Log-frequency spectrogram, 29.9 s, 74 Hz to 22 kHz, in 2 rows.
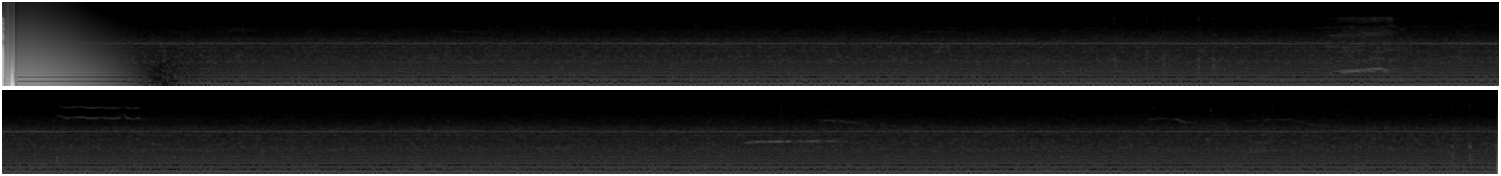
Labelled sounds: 9.1	10.8	killer whale, Bigg's (transient), Gulf of Alaska transient, 1.8 to 2.9 kHz
23.0	24.5	killer whale, Bigg's (transient), Gulf of Alaska transient, 1.6 to 2.9 kHz
26.4	28.6	killer whale, Bigg's (transient), Gulf of Alaska transient, 1.8 to 3.3 kHz

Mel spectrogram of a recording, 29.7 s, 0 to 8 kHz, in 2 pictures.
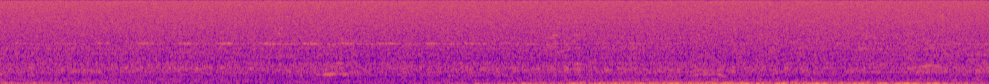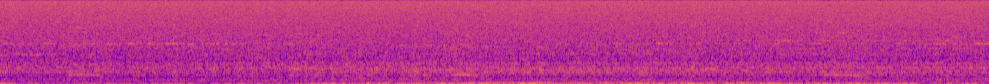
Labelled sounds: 2.1	2.3	vessel noise, 1.5 to 1.7 kHz

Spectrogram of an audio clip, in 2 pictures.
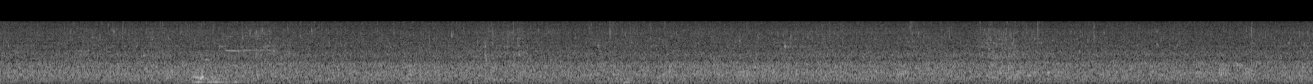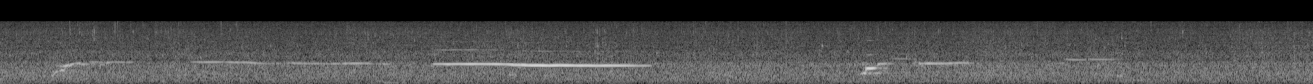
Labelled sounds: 2.3	2.7	humpback whale, 1.8 to 1.9 kHz
13.7	14.4	humpback whale, 0.78 to 1.1 kHz
15.1	16.3	humpback whale, 0.91 to 1.1 kHz
17.4	19.3	humpback whale, 0.78 to 2.0 kHz
21.8	22.8	humpback whale, 0.78 to 1.4 kHz
23.8	24.3	humpback whale, 1.1 to 1.2 kHz

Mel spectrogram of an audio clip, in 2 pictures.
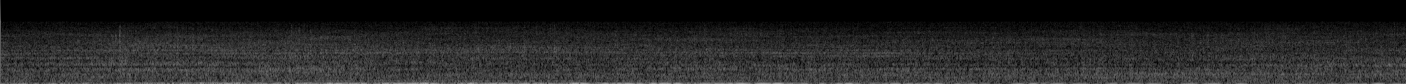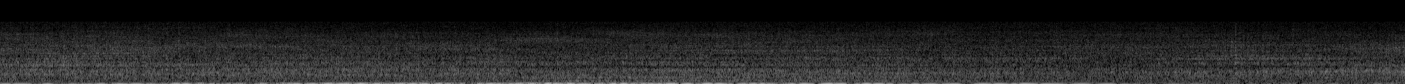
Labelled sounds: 16.3	16.6	vessel noise, 3.9 to 4.1 kHz

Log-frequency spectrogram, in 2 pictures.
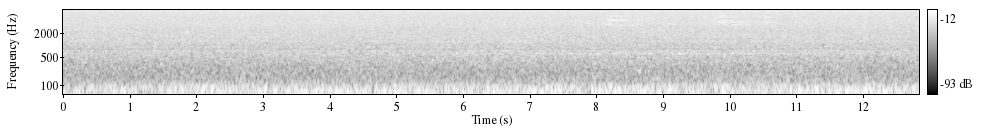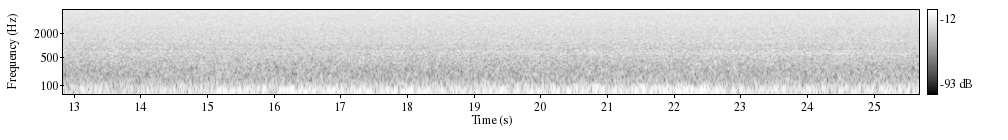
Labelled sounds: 8.2	8.5	Pacific white-sided dolphin, 4.3 to 4.6 kHz
9.8	10.3	Pacific white-sided dolphin, 3.3 to 5.2 kHz

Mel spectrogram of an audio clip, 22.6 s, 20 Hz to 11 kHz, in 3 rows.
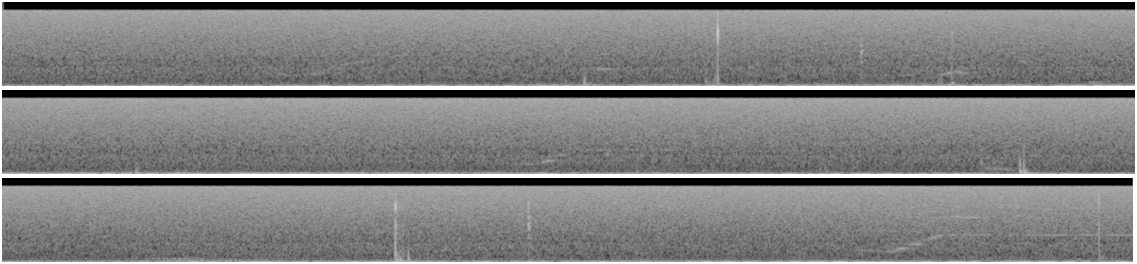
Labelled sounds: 21.2	21.4	humpback whale, 0.80 to 1.1 kHz

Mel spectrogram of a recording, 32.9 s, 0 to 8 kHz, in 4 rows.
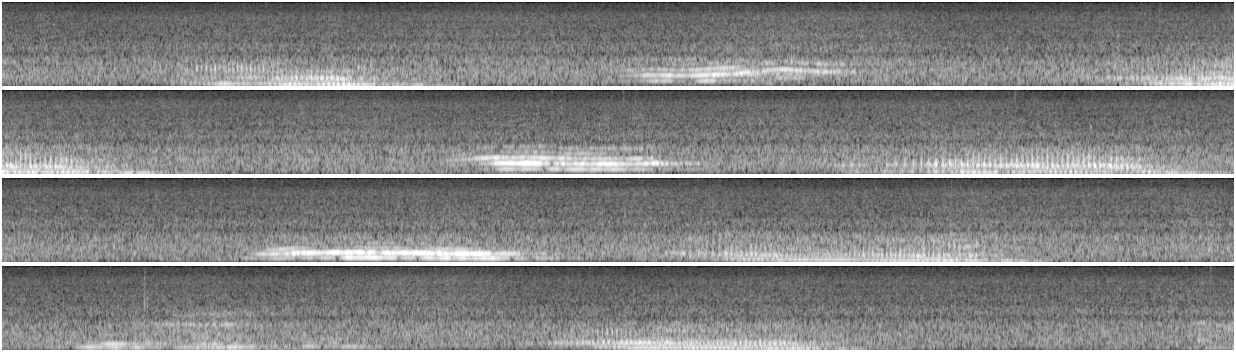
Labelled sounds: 25.6	26.2	humpback whale, 0.88 to 1.4 kHz

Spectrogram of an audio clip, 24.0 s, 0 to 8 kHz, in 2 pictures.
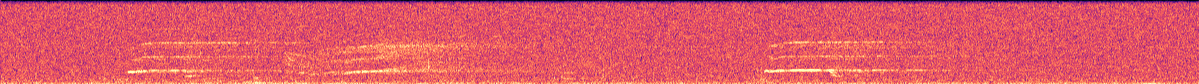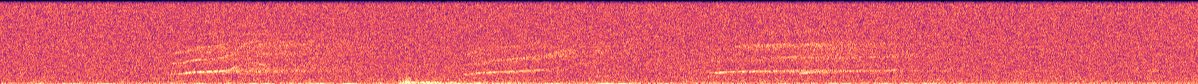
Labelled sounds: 1.3	2.0	killer whale, northern resident, A clan, AB subclan, 1.1 to 4.0 kHz
2.8	3.1	killer whale, northern resident, A clan, AB subclan, 2.7 to 3.0 kHz
3.4	4.2	killer whale, northern resident, A clan, AB subclan, 0.96 to 3.8 kHz
7.6	9.0	killer whale, northern resident, A clan, AB subclan, 1.2 to 4.1 kHz
13.7	14.4	killer whale, northern resident, A clan, AB subclan, 0.93 to 3.6 kHz
16.6	17.7	killer whale, northern resident, A clan, AB subclan, 0.90 to 3.3 kHz
19.1	20.3	killer whale, northern resident, A clan, AB subclan, 0.99 to 4.0 kHz

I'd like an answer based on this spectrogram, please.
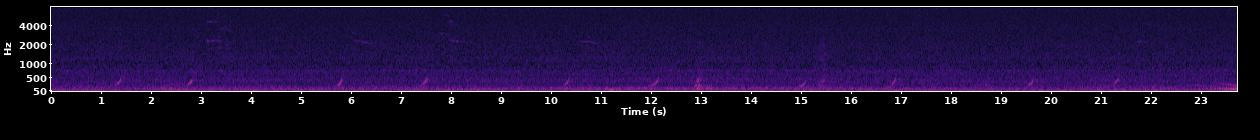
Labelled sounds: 3.1	3.4	humpback whale, 2.2 to 4.7 kHz
6.0	6.5	humpback whale, 2.0 to 2.3 kHz
7.9	8.2	humpback whale, 2.2 to 2.5 kHz
10.6	10.8	humpback whale, 2.2 to 2.3 kHz

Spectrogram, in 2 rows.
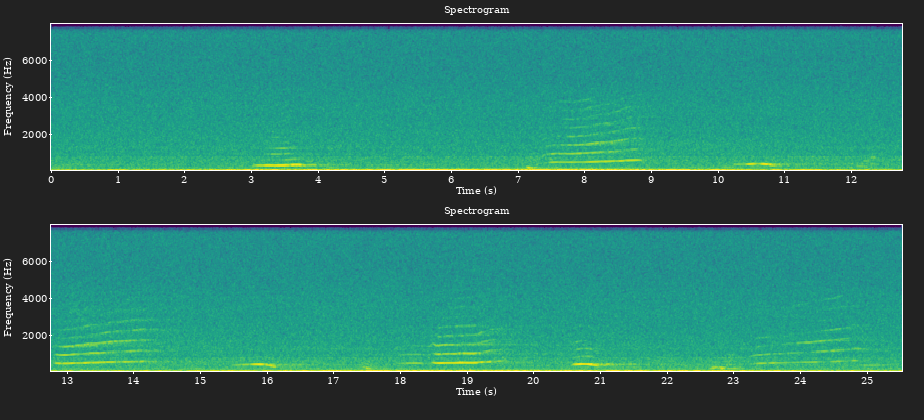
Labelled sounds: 3.3	3.7	humpback whale, 0.86 to 1.3 kHz
7.4	8.9	humpback whale, 0.80 to 4.0 kHz
12.8	14.3	humpback whale, 0.86 to 2.9 kHz
18.0	19.6	humpback whale, 0.90 to 2.6 kHz
20.6	20.9	humpback whale, 0.80 to 1.3 kHz
23.2	25.0	humpback whale, 0.80 to 4.2 kHz

